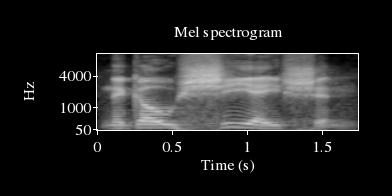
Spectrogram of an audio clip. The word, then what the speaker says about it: negotiation: in the middle negotiation or you would hear it with like an SH sound negotiation okay so I find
